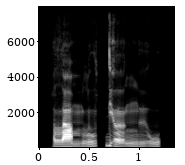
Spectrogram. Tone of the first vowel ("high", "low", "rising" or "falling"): low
